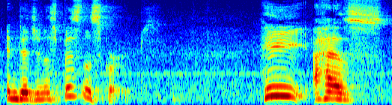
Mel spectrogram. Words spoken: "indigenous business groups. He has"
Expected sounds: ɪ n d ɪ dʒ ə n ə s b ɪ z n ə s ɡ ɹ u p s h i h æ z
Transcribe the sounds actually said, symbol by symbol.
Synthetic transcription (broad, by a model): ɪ n d ɪ dʒ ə n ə s b ɪ z n ə s ɡ ɹ u p s h i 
